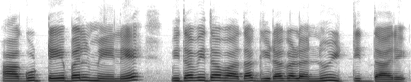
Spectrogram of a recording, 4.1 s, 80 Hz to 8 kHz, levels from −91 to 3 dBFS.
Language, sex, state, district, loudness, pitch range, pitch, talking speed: Kannada, female, Karnataka, Bangalore, -13 LUFS, 220-255 Hz, 230 Hz, 85 wpm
